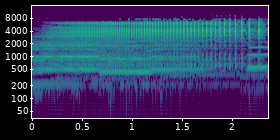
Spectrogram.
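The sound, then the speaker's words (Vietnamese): Long creak of a door opening by itself, starting as a smooth, drawn-out groan, then breaking into a stuttering series of creaky pulses that grow more spaced toward the end. “Vị Vương Sư Thúc này vừa dứt lời, cửa phòng tự động mở ra”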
